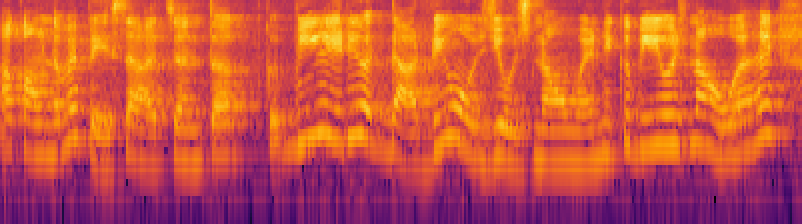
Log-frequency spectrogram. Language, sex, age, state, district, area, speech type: Sindhi, female, 18-30, Gujarat, Surat, urban, spontaneous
